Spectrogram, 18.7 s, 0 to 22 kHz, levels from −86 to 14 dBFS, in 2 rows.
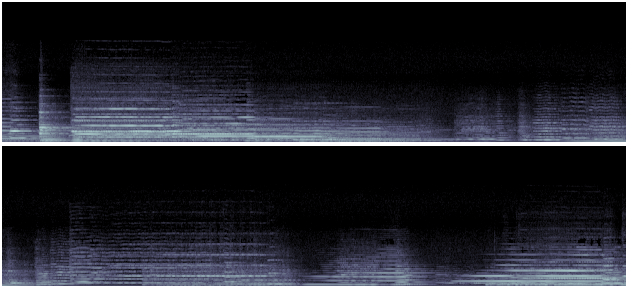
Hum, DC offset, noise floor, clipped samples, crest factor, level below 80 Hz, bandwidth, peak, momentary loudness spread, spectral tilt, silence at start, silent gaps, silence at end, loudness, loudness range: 50 Hz at -55 dBFS; under 0.1%; -42 dBFS; under 0.1%; 18 dB; -56 dBFS; 13.5 kHz; -4 dBFS; 20 LU; -3.5 dB/octave; 0 s; none; 0 s; -19 LUFS; 16 LU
